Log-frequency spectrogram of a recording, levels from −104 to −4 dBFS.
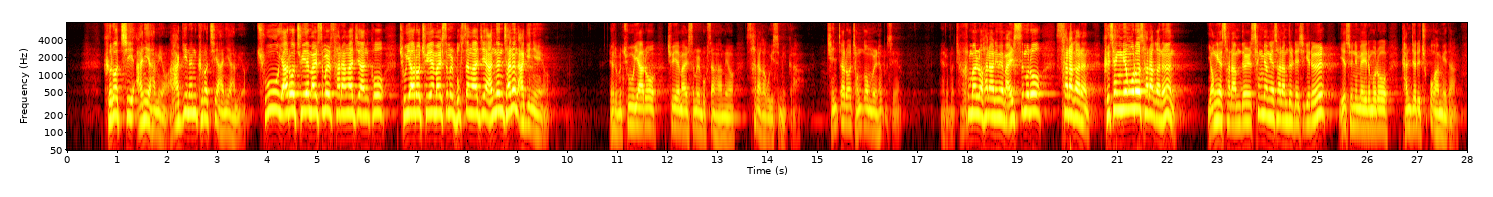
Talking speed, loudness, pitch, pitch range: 305 characters per minute, -20 LUFS, 190 Hz, 140-220 Hz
